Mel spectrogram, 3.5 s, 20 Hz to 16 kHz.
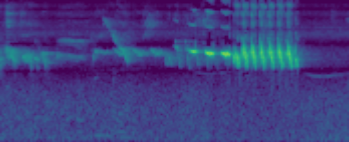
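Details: Lined seedeater in a 2023 Metálico-versus-Torneiro song tournament: wavering thin high notes slide into a clear whistle, then a loud, fast trill of around nine evenly spaced pulses, ending abruptly.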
